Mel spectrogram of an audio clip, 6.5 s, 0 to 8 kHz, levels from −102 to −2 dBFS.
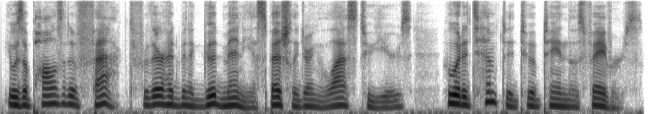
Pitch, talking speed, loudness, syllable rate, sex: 145 Hz, 230 wpm, -19 LUFS, 6.5 syllables/s, male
